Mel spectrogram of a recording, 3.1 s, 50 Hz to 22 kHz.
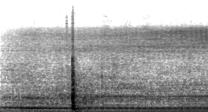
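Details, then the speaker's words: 1996 Toyota RAV4 petrol engine just started with A/C running: very quiet, smooth low hum, even idle, no ticking, hissing or exhaust leaks; normal idle. "know if you guys can hear it but it is very quiet there's no exhaust leaks there's nothing this thing just this works it's typical of Toyota"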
